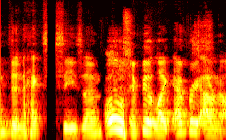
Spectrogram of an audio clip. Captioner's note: groans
